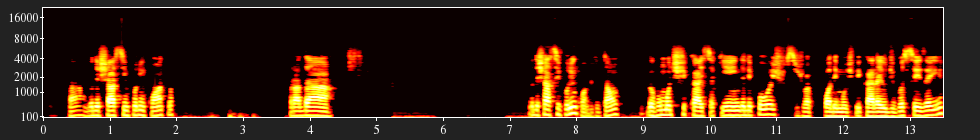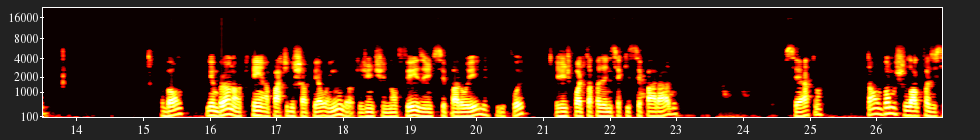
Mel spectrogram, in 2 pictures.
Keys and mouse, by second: 2.6 ctrl+n, 4.2 a, 5.1-7.1 middle drag, 8.1 middle click, 10.1-12.8 middle drag, 12.8 KP_1, 13.6-16.0 middle drag, 17.7-20.3 middle drag, 21.3 middle click, 23.4 middle click.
